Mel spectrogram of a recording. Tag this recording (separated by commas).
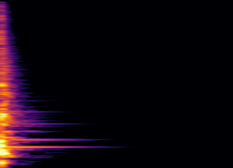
Percussion, Snare drum, Drum, Musical instrument, Music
